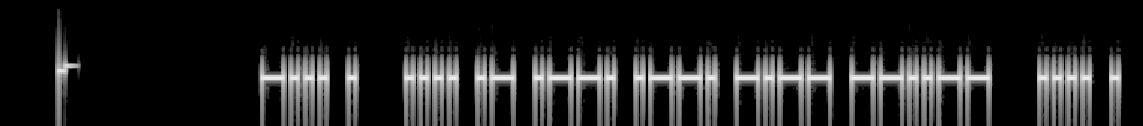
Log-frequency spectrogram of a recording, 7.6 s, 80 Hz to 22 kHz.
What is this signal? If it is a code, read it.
Morse code, heard as a keyed tone, about 25 wpm, 700 Hz. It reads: BE HAPPY, HE
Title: Sentences from Top 1200 Words 25wpm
